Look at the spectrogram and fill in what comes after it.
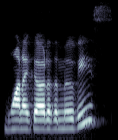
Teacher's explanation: We don't even say the do you part. We just drop that completely.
